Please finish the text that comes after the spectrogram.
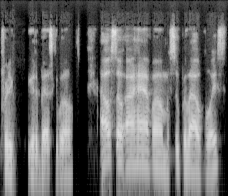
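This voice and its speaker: A man answering a podcast interviewer's questions in an easygoing, measured way, pausing often as he thinks. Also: low-pitched, fairly even intonation, a little mellow, dry recording, dull audio. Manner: easygoing, measured, with frequent pauses. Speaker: podcast guest.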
